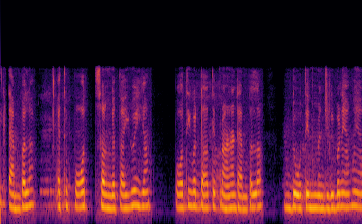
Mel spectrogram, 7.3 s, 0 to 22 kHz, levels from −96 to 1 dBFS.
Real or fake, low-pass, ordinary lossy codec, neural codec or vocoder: fake; 7.2 kHz; none; vocoder, 44.1 kHz, 128 mel bands, Pupu-Vocoder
